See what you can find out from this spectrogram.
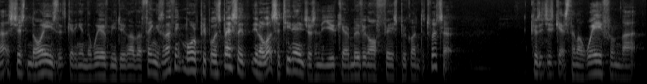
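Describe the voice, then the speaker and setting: A man with a Scottish accent talks at a very fast pace with lively intonation. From Scotland. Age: 50s. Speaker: author, speaker and social media consultant. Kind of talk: panel Q&A answers. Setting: live event with audience.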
